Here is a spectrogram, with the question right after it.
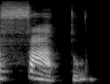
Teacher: Esses sons são orais, ou seja, eu estou utilizando somente a boca para eu fazer a emissão desse som.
